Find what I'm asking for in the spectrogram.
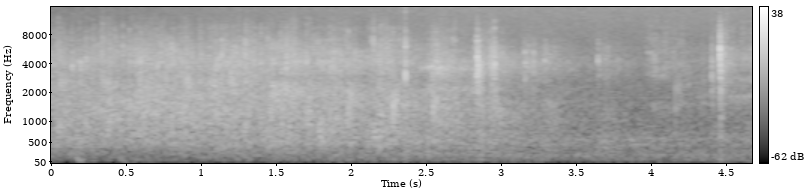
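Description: A crowd applauds at a police commissionerate annual press meet: dense, even clapping that holds steady for several seconds and then slowly thins out toward the end.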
